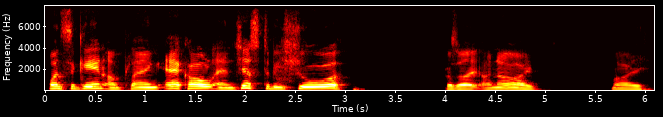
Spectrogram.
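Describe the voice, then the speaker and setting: A man's voice: fairly high pitch, unhurried, darkish tone. A man with a strong New Zealand accent gives casual game commentary, thinking aloud in an informal, rambling way and often correcting himself. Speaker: bridge player presenting his own videos.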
